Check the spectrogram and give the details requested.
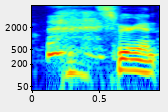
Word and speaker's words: Spherion: Spherion.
